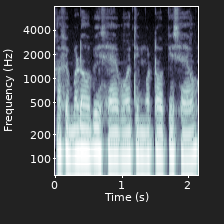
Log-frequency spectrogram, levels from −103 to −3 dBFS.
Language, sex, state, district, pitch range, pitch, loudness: Marwari, male, Rajasthan, Nagaur, 105-115 Hz, 110 Hz, -13 LUFS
